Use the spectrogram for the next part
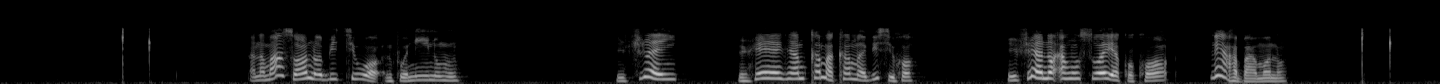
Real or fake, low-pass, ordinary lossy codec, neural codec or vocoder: fake; 5.4 kHz; none; codec, 16 kHz, 2 kbps, FunCodec, trained on LibriTTS, 25 frames a second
